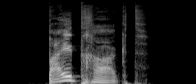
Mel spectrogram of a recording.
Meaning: second-person plural dependent present of beitragen
- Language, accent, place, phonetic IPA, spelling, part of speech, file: German, Germany, Berlin, [ˈbaɪ̯ˌtʁaːkt], beitragt, verb, De-beitragt.ogg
